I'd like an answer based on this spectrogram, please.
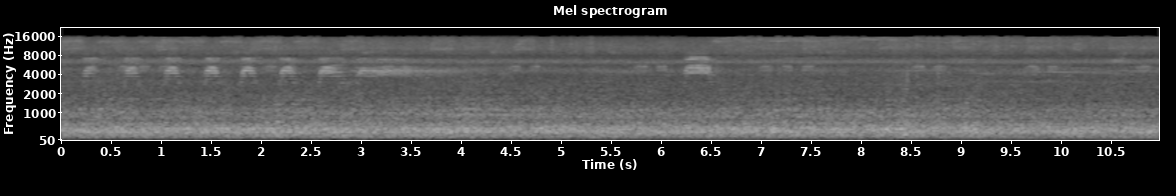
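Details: Continuous humming buzz of many honey bee workers tending their queen, steady in level, with soft, quick, high-pitched chirping pulses scattered over the first half.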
